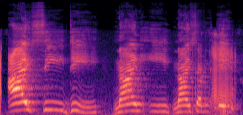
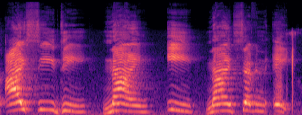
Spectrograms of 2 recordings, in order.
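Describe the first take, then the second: First: Slow, every letter separate; slow repeat dictation. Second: Slow, letter-by-letter spell-out; slow dictation. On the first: Repeating the code for listeners, slowly. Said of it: "Once again". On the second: Telling the audience what to Google, spelled out slowly. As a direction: spell the code out slowly for listeners. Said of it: "I want every ... to Google". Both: Shown as a demonstration.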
